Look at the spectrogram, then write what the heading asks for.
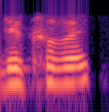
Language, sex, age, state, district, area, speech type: Maithili, female, 45-60, Bihar, Muzaffarpur, rural, conversation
